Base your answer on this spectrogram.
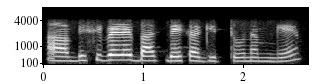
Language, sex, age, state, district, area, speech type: Kannada, female, 18-30, Karnataka, Mandya, rural, conversation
